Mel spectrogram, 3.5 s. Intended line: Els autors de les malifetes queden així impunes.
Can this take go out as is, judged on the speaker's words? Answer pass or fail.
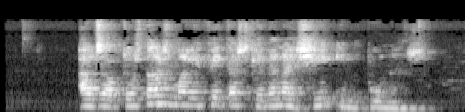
pass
